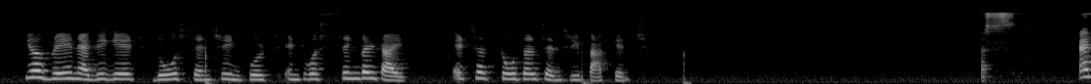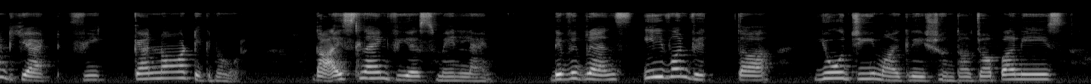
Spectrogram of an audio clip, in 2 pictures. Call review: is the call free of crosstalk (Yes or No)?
Yes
